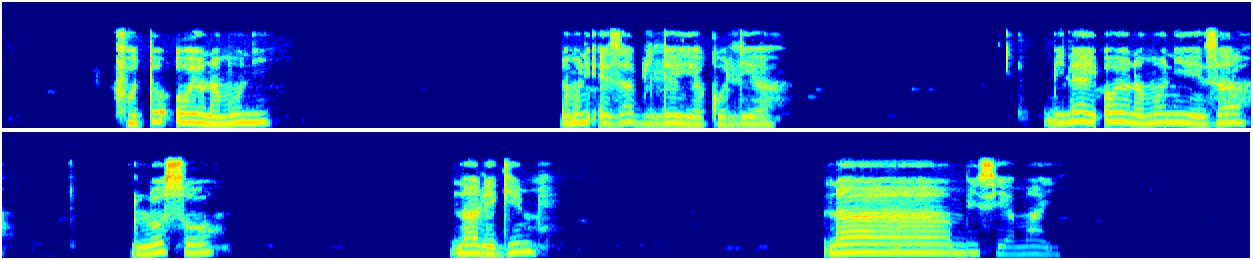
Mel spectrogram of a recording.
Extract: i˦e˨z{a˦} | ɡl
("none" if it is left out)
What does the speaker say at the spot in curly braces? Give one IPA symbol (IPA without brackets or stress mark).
a˦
